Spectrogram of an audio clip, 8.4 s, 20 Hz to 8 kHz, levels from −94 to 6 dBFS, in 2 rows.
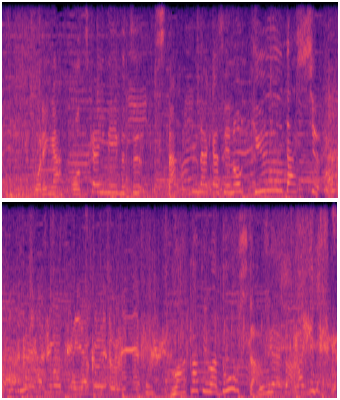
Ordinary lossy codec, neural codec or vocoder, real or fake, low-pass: none; none; real; none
